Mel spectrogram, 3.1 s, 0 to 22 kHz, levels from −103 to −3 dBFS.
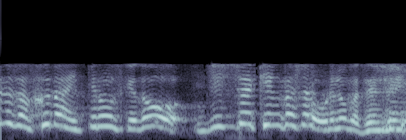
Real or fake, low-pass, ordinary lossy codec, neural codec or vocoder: fake; 7.2 kHz; AAC, 16 kbps; autoencoder, 48 kHz, 32 numbers a frame, DAC-VAE, trained on Japanese speech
